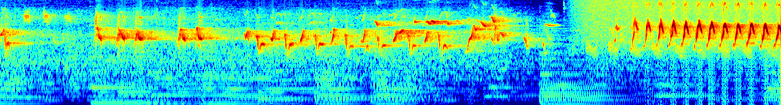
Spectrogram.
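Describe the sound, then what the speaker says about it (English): A willie wagtail sings in the Australian bush: bright, chattering whistled phrases that repeat, ending in a fast rhythmic run of loud, sharp notes, heard alone and fairly close. "The most commonly recognised call of birds in the Australian bush is that of the woolly wagtail."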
